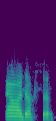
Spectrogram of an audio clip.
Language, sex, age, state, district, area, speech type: Kashmiri, female, 45-60, Jammu and Kashmir, Srinagar, urban, conversation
